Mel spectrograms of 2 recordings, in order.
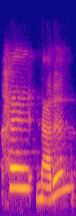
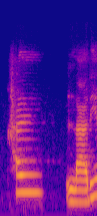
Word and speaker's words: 칼날: 자, 칼날은 칼날 그대로 발음한다? 아니에요. 우리 리을을 만났으니까 유마 일어나야죠. 칼날이 맞습니다.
